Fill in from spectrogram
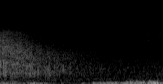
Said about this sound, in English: That's the fourth gunshot.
